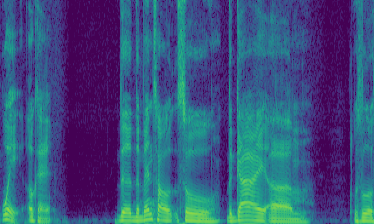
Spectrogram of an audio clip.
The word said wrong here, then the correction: Mentat: Are we saying that right? Mentals? – Mentat. – Mentat? – Mentat. – Mentat. Okay, a Mentat.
